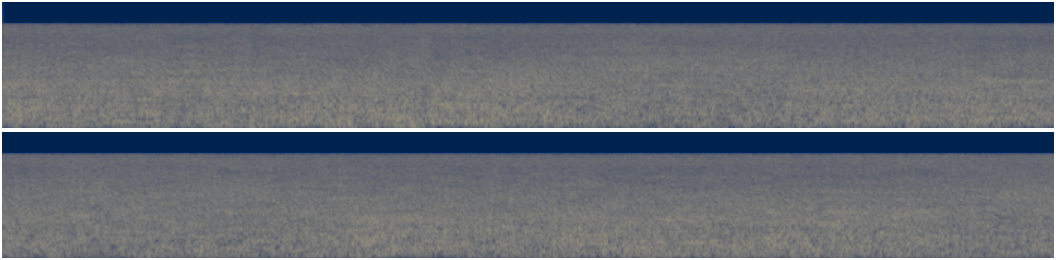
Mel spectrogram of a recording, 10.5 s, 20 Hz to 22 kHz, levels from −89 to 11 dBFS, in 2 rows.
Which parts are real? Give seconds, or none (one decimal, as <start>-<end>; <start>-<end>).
3.6-4.6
